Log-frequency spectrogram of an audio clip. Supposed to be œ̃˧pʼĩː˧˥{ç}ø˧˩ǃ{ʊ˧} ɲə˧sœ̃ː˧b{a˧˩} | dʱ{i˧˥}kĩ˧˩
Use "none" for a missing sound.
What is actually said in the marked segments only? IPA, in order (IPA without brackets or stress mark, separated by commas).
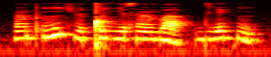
ç, ʊ˧, a˧˩, e˧˥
